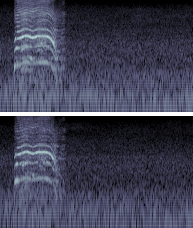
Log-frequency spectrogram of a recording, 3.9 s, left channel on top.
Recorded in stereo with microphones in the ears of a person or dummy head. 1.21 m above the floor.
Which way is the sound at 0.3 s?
30° left (ahead or behind).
